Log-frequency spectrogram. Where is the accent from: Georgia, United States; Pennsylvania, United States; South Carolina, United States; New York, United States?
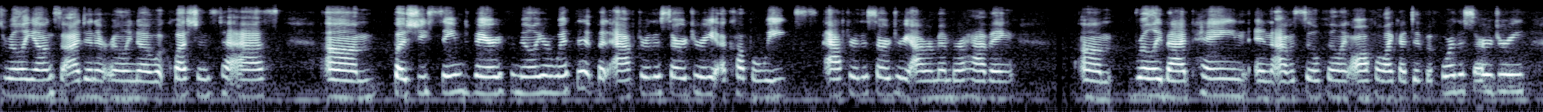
South Carolina, United States; Aiken; I'm from Aiken, South Carolina. I've lived here pretty much my whole entire life.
